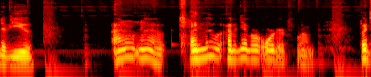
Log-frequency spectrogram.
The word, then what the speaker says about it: Temu: I've never even ordered from Temu. People all pronounce it Temu. It's Temu.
